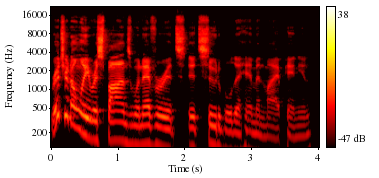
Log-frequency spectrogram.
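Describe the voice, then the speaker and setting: A deep-voiced man hosts a casual livestream and rambles through viewer questions one by one. His pitch moves a lot as he talks, and his tone is bright and forceful. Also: animated, brisk. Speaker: livestream host answering chat.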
